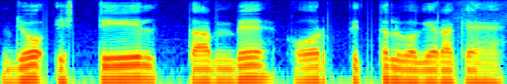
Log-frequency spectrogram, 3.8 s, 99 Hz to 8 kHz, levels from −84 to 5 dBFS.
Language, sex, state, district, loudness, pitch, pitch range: Hindi, male, Uttar Pradesh, Saharanpur, -16 LUFS, 115 Hz, 105-130 Hz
